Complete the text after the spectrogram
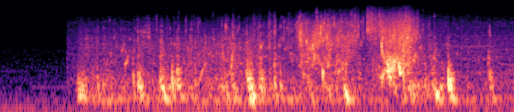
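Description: A wooden oar splashes and swishes through water.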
